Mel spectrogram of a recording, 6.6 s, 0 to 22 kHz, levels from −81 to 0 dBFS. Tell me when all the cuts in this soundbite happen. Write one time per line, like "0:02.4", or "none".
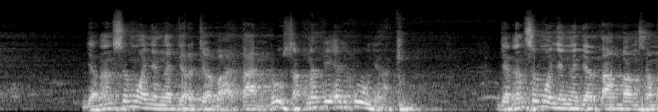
none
